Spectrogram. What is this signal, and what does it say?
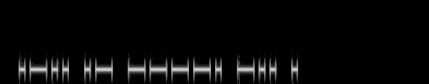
Morse code, heard as a keyed tone, about 22 wpm, 700 Hz. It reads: LA9DE
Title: DXCC-100 Call Signs - 5 Characters - Repeated 2x - 22wpm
